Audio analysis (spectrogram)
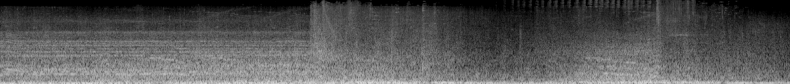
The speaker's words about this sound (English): Our ship just blew up over our heads due to yodeling.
